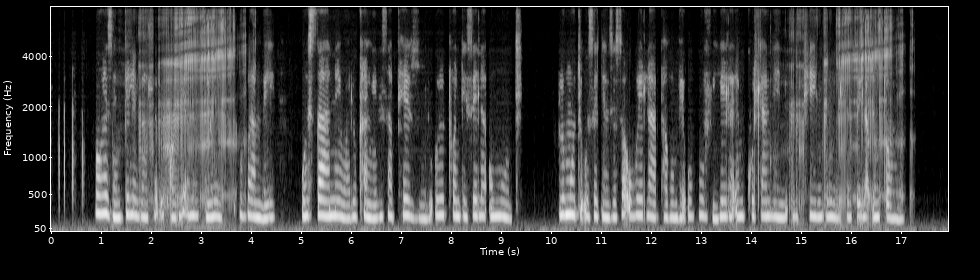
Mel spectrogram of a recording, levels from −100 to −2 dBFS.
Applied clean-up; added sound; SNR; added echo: neural diffusion model UNIVERSE++.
